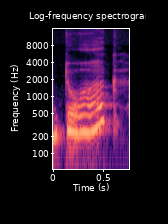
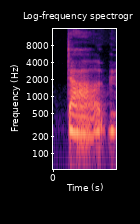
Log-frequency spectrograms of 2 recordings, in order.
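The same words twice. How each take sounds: First: "dog" with a rounded "dwawg" vowel; East Coast pronunciation. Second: "dog" with an open "ah" vowel; Midwestern pronunciation. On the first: Teacher contrasting accents, "dog" said East Coast as "dwawg". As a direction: say "dog" as "dawg". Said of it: "in an East Coast accent". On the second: Teacher contrasting accents, "dog" said Midwestern as "dahg". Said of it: "in my Midwestern accent". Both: Shown as a demonstration.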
